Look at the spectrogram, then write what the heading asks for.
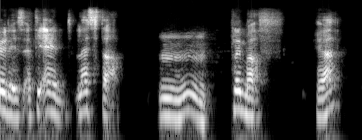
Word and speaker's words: Leicester: Leicester. Plymouth. Yeah? So this is the schwa sound here. Usually the words ending in ER have a schwa sound.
